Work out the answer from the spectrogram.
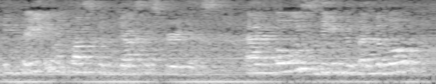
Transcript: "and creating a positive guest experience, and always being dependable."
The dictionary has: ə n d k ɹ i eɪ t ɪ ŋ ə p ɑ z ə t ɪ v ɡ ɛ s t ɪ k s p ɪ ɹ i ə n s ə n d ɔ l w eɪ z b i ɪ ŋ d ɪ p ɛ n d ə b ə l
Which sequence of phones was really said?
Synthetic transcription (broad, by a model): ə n k ɹ i eɪ t ɪ ŋ ə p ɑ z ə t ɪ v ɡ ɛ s ɪ k s p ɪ ɹ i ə n s ə n d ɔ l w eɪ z b i ɪ ŋ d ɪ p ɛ n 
